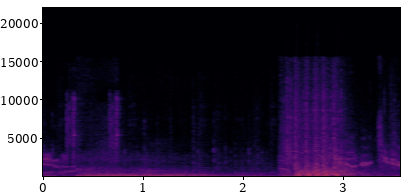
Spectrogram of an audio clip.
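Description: FAMAS rifle gunfire in the Counter-Strike video game: rapid bursts of shots, loudest in a dense volley near the end, with a voice speaking over the game sounds.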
